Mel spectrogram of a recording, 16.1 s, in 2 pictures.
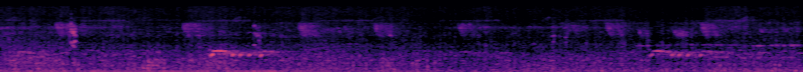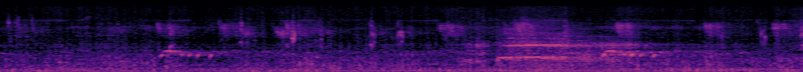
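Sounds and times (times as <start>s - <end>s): short warbled bird calls: 0.0s - 4.8s, 5.5s - 7.9s, 9.6s - 12.6s, 14.0s - 16.0s
distant bird chirps: 0.0s - 16.0s.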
